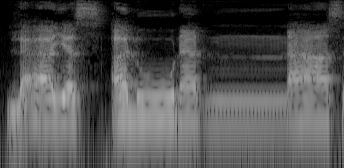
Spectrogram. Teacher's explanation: اور نون مشدد ہے، یہاں پہ غنہ کیجئے ، لا يسألون الناس الحافا، الحافا حالت وقف میں ہوگا، اور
